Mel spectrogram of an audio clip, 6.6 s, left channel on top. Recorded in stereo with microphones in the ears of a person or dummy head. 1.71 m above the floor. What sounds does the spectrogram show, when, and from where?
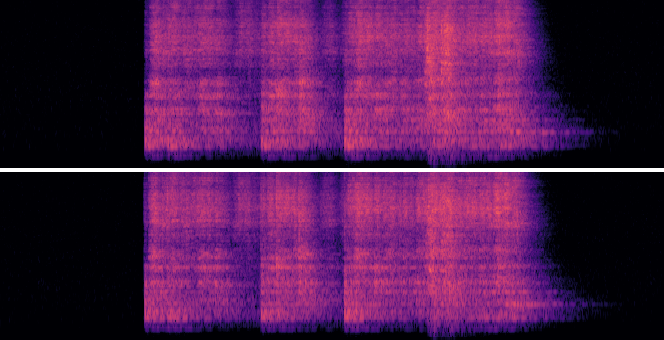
1.4 s writing: 50° right (ahead or behind), 1.6 m
4.2 s a camera shutter: 70° left (ahead or behind), 1.5 m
